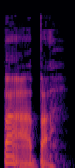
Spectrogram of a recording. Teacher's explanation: Again, a neutral tone. Second one, neutral tone. First one is fourth tone.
